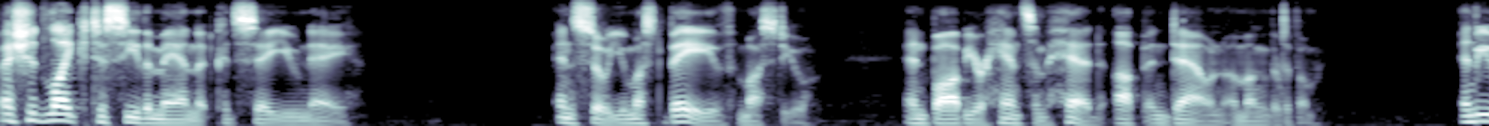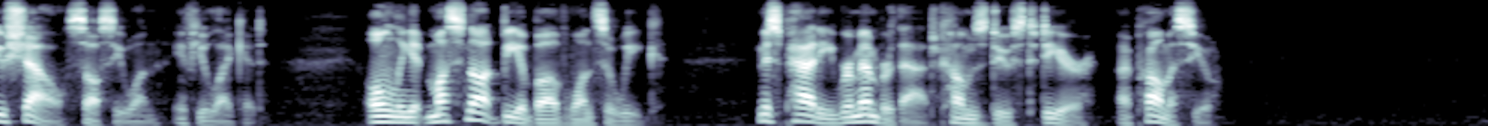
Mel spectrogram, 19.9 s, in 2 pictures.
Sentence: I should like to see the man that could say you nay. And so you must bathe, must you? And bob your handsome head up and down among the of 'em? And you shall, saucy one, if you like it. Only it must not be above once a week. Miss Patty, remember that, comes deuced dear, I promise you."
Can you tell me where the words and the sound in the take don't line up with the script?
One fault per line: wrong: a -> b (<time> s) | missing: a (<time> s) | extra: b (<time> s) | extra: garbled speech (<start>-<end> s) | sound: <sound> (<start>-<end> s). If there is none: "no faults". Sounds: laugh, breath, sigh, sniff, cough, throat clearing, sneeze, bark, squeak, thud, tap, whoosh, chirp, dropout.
no faults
